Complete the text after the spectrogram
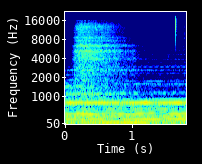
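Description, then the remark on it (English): A long, steady, soft inhale through the nose during a guided breathing session, lasting nearly two seconds over a faint, sustained low hum in the background. “Now, moving into the next part of our guided breathing session, this time inviting you to go ahead and inhale through your nose”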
